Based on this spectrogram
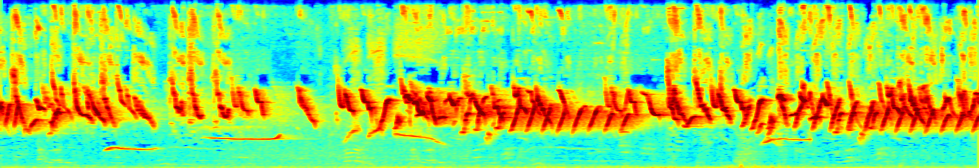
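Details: Twittering of Oriental white-eyes, the ngeriwik style, used to prompt caged birds as in a contest: high, sharp chirps, uneven at first with short gaps, then a long unbroken rapid stream.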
